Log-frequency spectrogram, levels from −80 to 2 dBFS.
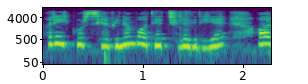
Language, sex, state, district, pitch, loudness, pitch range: Hindi, female, Himachal Pradesh, Shimla, 270 Hz, -15 LUFS, 250-305 Hz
